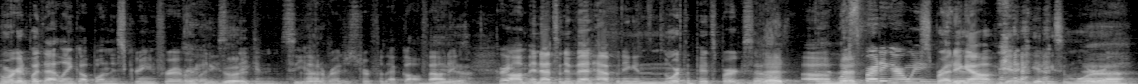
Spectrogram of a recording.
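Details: Adult man speaking; typical speech.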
